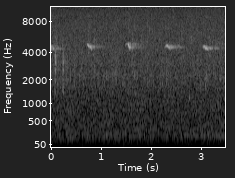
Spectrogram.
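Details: Red-flanked bluetail, unseen, recorded 20 March 2012, gives a thin, high whistled note over and over, about once every three-quarters of a second, above a steady low rumble of running water or distant engine.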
